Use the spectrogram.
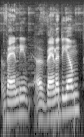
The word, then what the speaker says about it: vanadium: We need vanadium, sorry, I keep pronouncing it wrong. Vanadium.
